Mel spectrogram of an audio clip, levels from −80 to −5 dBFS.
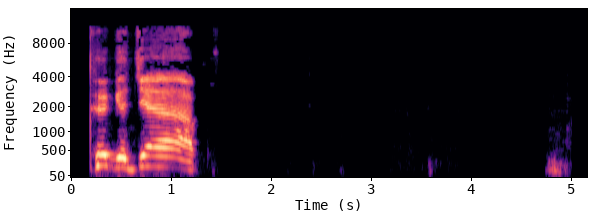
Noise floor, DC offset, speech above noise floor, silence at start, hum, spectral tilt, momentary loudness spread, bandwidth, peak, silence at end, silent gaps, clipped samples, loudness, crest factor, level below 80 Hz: under -90 dBFS; under 0.1%; over 77 dB; 0.2 s; none; -3 dB/octave; 5 LU; 11.5 kHz; -2 dBFS; 0.3 s; none; under 0.1%; -12 LUFS; 18 dB; -66 dBFS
